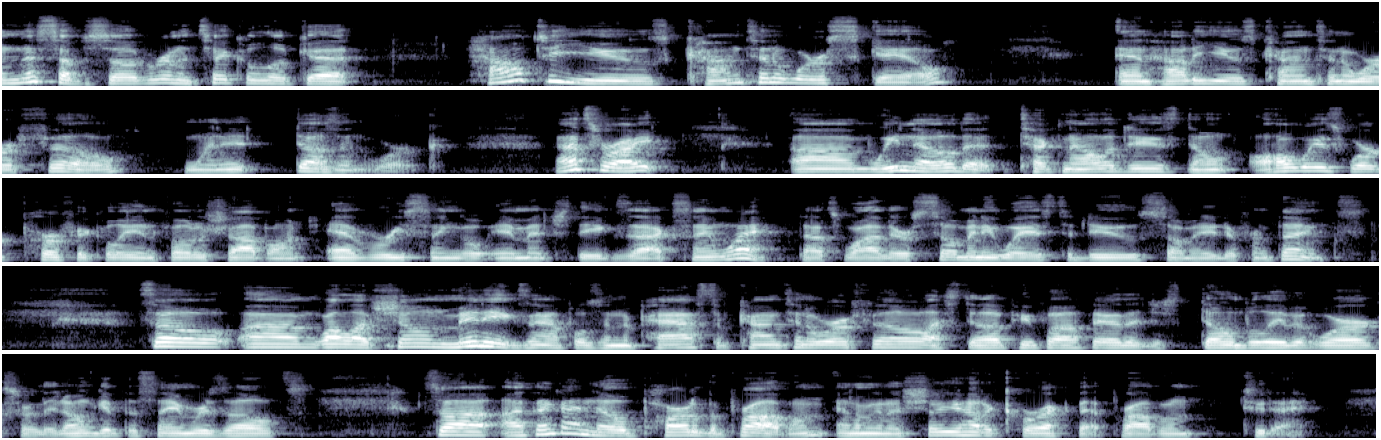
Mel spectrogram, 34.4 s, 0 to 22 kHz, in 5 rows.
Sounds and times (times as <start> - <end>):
Speech: 0.0 - 1.8, 2.4 - 4.8, 5.6 - 34.1.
